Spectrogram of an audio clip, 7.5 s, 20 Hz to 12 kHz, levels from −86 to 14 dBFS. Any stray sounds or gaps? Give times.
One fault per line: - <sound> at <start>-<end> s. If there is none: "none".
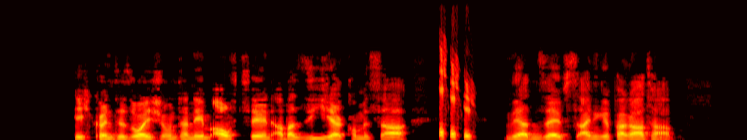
- chirp at 4.4-4.8 s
